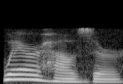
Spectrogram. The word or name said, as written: warehouser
